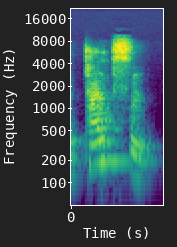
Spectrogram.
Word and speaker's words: tanzen: The Z is like t t. So tanzen. Tant.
